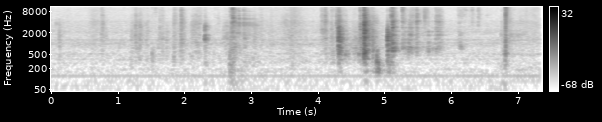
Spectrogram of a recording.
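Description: Small objects clatter and knock close by.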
